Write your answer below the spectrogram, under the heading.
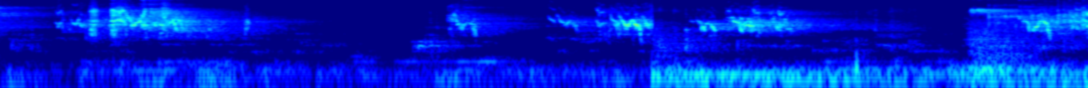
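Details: Budgies chirping, described as Australian birds: bursts of bright, scratchy, warbling chatter, several overlapping, with short quiet gaps and a low background hum.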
